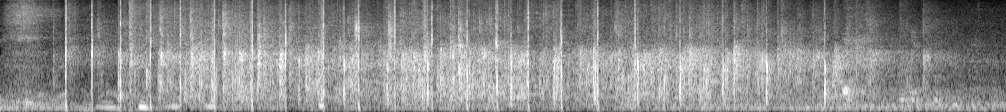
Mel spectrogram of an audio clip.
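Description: Steady audience applause fills the room, many hands clapping densely and fairly close for several seconds, with a low hum underneath and no voices standing out.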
